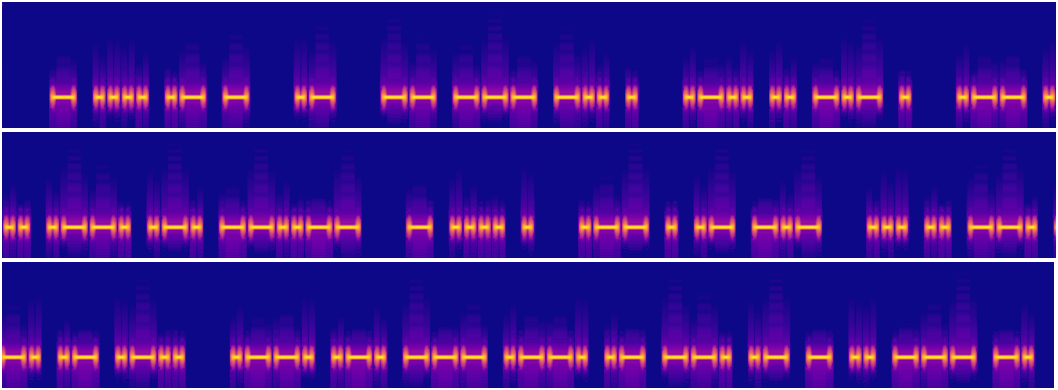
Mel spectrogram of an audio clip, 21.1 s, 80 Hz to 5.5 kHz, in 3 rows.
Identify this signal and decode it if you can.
Morse code, heard as a keyed tone, about 25 wpm, 600 Hz. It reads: THAT A MODE LIKE WSPR, THE WEAK SIGNAL PROPAGATION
